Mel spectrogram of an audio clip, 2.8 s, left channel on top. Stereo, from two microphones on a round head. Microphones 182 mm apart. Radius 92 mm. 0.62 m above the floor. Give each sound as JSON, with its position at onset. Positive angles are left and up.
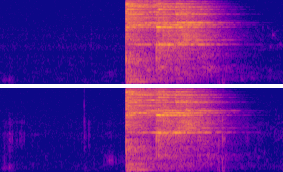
{"t": 1.3, "sound": "dishes clattering", "side_deg": 10, "distance_m": 0.7}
